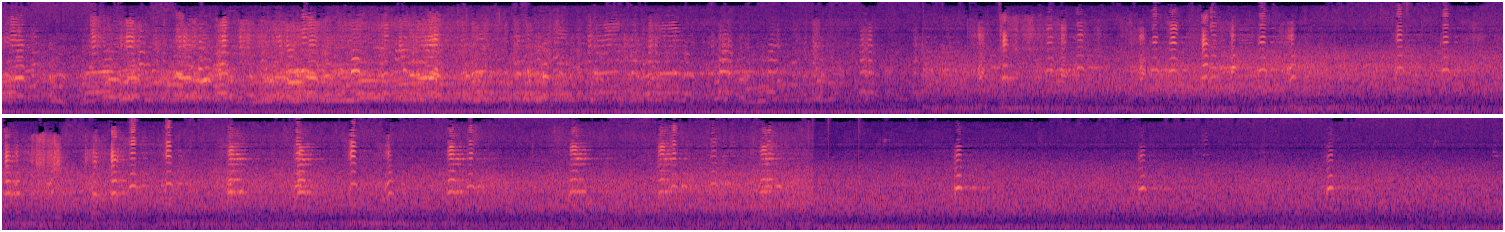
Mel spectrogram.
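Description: Canada geese honking: a dense, loud chorus of many overlapping calls for the first several seconds, then from about nine seconds in, separate honks from a few birds, growing sparser near the end.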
